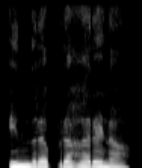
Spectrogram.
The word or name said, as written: ಇಂದ್ರಪ್ರಹರಣ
